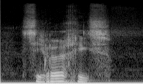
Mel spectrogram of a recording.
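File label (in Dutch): "chirurgisch", Dutch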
